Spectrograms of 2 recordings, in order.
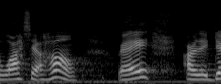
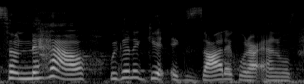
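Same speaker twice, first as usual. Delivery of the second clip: usual speaking voice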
